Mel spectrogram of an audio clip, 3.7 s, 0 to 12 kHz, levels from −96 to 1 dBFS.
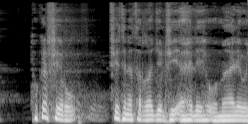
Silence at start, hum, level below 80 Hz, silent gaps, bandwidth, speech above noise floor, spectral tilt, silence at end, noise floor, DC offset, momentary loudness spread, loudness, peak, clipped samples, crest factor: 0.5 s; none; -52 dBFS; none; 11 kHz; 36 dB; -8 dB/octave; 0 s; -50 dBFS; under 0.1%; 6 LU; -16 LUFS; -6 dBFS; under 0.1%; 10 dB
